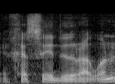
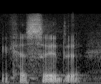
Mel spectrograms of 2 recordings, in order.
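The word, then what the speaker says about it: 헤세드 (חסד): 거기는 인애 같은 말, 헤세드라고 하는 히브리 말로는 헤세드, 오늘 케세, 발음이 해서 케세드라고도 우리가 쓸 수 있고 헤세드라고도 하는데 해보다는 해에 가깝습니다. 헤세드.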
